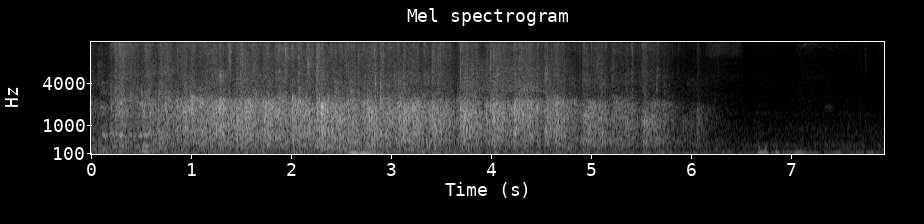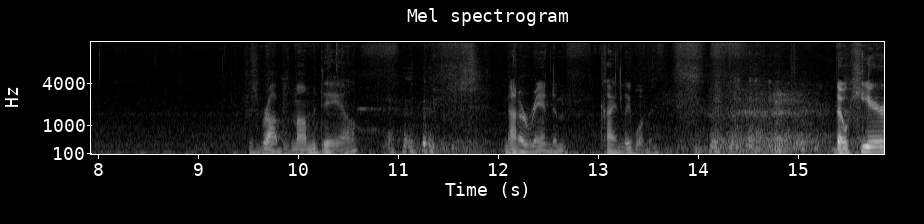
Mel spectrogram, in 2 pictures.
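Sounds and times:
murmured voices: 0.0 - 4.6
laughter: 0.0 - 6.1, 10.8 - 11.8, 13.8 - 15.4
audience applause: 0.0 - 6.3
speech: 9.6 - 15.8.

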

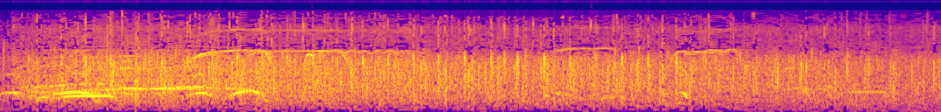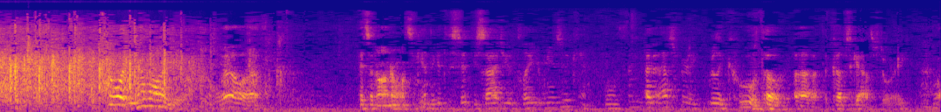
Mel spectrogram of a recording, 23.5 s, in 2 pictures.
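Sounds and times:
whoops and cheers: 0.0 - 5.3, 6.7 - 11.5
audience clapping: 0.0 - 15.4.

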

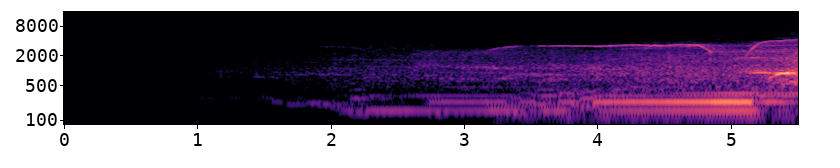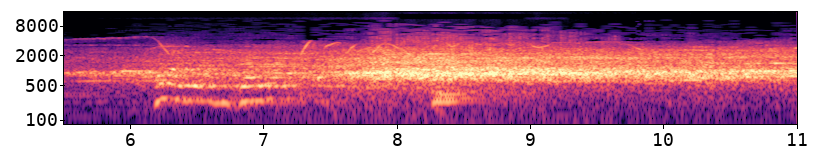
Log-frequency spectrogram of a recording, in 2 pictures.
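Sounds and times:
audience round of applause: 3.2 - 10.9
whoop: 4.3 - 10.9
speech: 6.2 - 7.5.

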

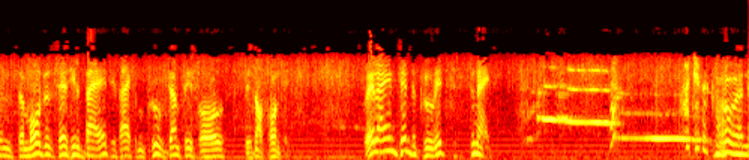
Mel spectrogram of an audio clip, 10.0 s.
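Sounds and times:
speech: 0.0 - 4.0, 4.8 - 6.7, 9.2 - 9.9
wild dogs baying and howling on a moor: 7.0 - 9.8.

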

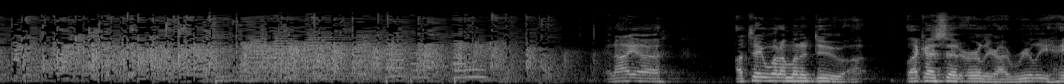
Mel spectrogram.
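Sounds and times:
warm round of applause: 0.0 - 6.1
speech: 7.4 - 10.6.

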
